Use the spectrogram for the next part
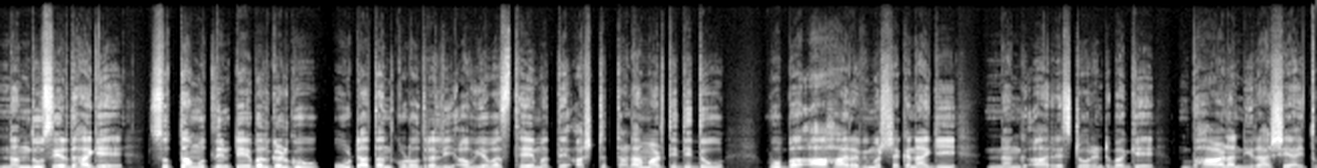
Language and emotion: Kannada, sad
